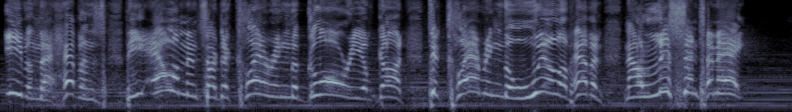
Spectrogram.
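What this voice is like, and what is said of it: Shouting. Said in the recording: “Oh my God, I'm shouting.”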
